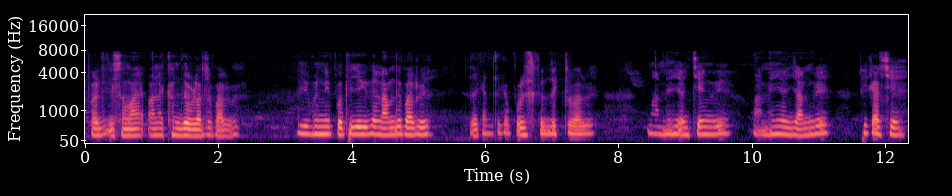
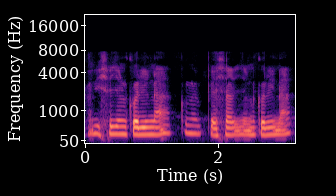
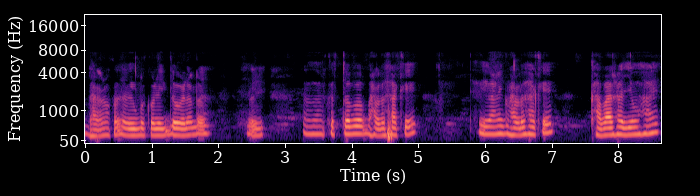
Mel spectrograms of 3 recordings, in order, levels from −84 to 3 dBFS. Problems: constant background noise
